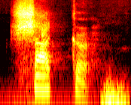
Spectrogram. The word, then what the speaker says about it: chacun: Entonces tendríamos que cerrar la boca en este caso también y sin escuchar el sonido de la nal. Por ejemplo, diríamos jugle como chacun.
